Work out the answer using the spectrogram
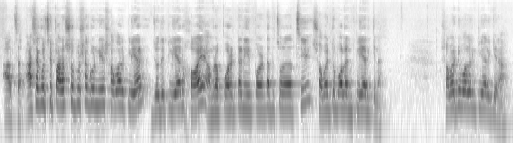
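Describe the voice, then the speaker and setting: This man's voice sits high and mellow, and he talks at a quick pace. Speaking with a Bangladeshi Bengali accent, he runs a live online class, drilling terms over and over and asking viewers to comment.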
